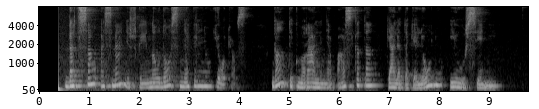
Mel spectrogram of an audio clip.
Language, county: Lithuanian, Alytus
